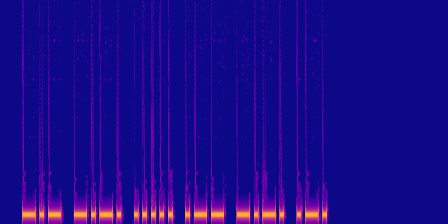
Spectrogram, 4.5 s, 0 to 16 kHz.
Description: Morse code, heard as a keyed tone, about 28 wpm, 700 Hz. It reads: KC5WCR
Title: USA Call Signs - 6 Characters - Repeated 2x - 28wpm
